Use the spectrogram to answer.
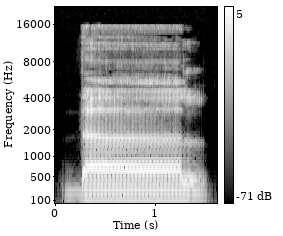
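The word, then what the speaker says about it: د: দাল জিহ্বার আগা সামনের উপরের 2 দাঁতের গোড়ার সঙ্গে লাগাইয়া অর্থাৎ তা এবং দাল একই জায়গা থেকে উচ্চারণ হয়। যেমন দাল, দাল।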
